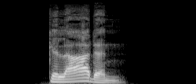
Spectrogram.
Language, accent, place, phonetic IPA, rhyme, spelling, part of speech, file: German, Germany, Berlin, [ɡəˈlaːdn̩], -aːdn̩, geladen, adjective / verb, De-geladen.ogg
- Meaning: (verb) past participle of laden; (adjective) 1. charged, loaded, laden 2. angry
